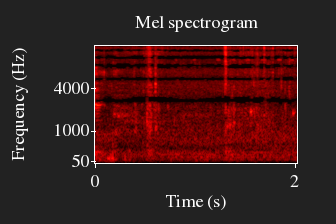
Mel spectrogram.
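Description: Quiet outdoor background: a low, steady hiss with a couple of faint, soft knocks.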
